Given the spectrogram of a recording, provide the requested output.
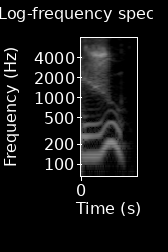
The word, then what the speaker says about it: joue: so you've got this after, but then clearly you don't pronounce it. Okay, elle joue. And then, je skie.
